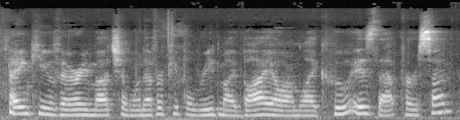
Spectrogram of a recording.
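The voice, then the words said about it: Strong American accent. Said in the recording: “I was born in the States, so that my very American accent is ... an Israeli who speaks really American English”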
